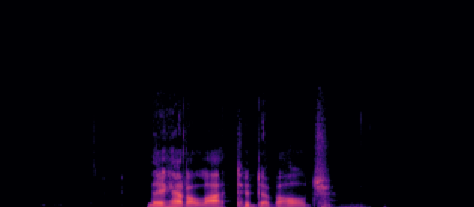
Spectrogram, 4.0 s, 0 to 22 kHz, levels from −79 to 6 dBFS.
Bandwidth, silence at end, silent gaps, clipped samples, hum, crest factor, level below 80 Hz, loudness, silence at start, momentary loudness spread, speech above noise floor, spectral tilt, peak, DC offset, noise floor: 12.5 kHz; 1.2 s; none; under 0.1%; none; 26 dB; -68 dBFS; -29 LUFS; 1.25 s; 12 LU; 56 dB; -5 dB/octave; -8 dBFS; under 0.1%; -84 dBFS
